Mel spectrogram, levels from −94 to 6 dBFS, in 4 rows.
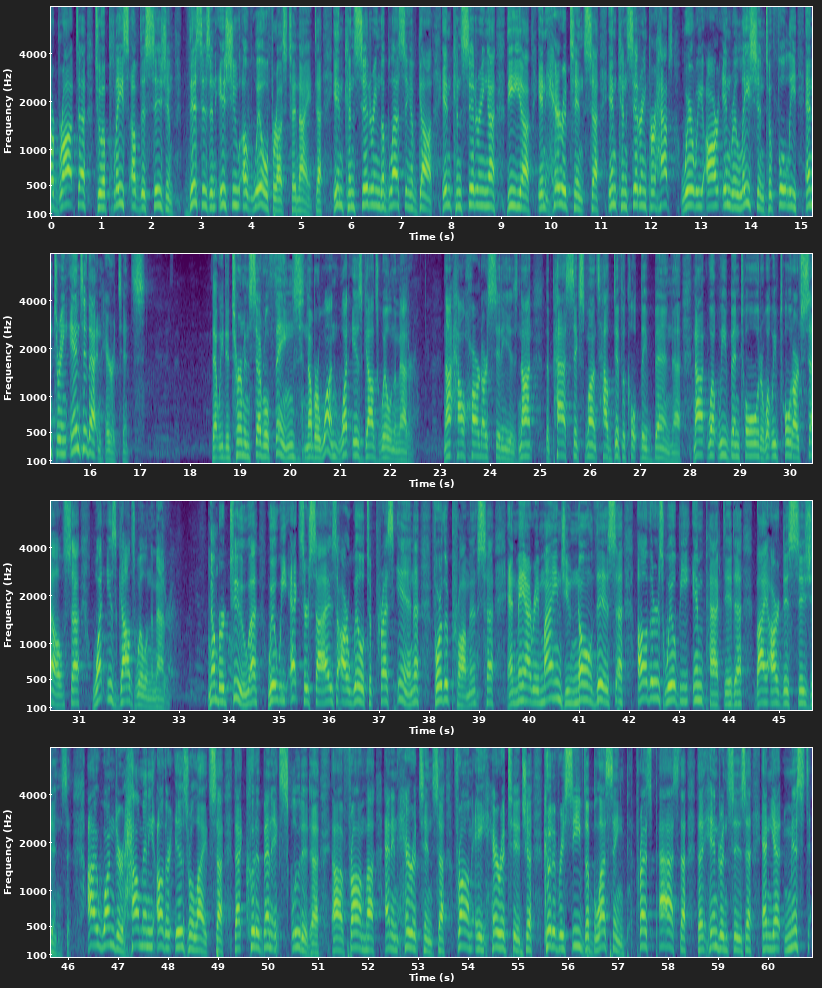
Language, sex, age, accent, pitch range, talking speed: English, male, 50-69, American, 165-215 Hz, 160 wpm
